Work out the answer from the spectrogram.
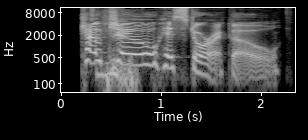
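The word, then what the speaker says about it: Calcio Storico: How do you say that game? – Calcio nope. – Historico. – Nope. – Calcio. – Calcio. – Calcio. Calcio Historico. – Yep, that's exactly correct. That's 100% correct.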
